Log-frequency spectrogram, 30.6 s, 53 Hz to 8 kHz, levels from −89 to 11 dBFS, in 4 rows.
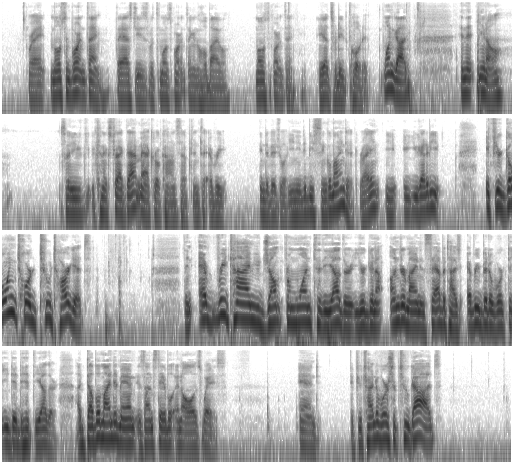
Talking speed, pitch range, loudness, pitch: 200 wpm, 95-130 Hz, -17 LUFS, 115 Hz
